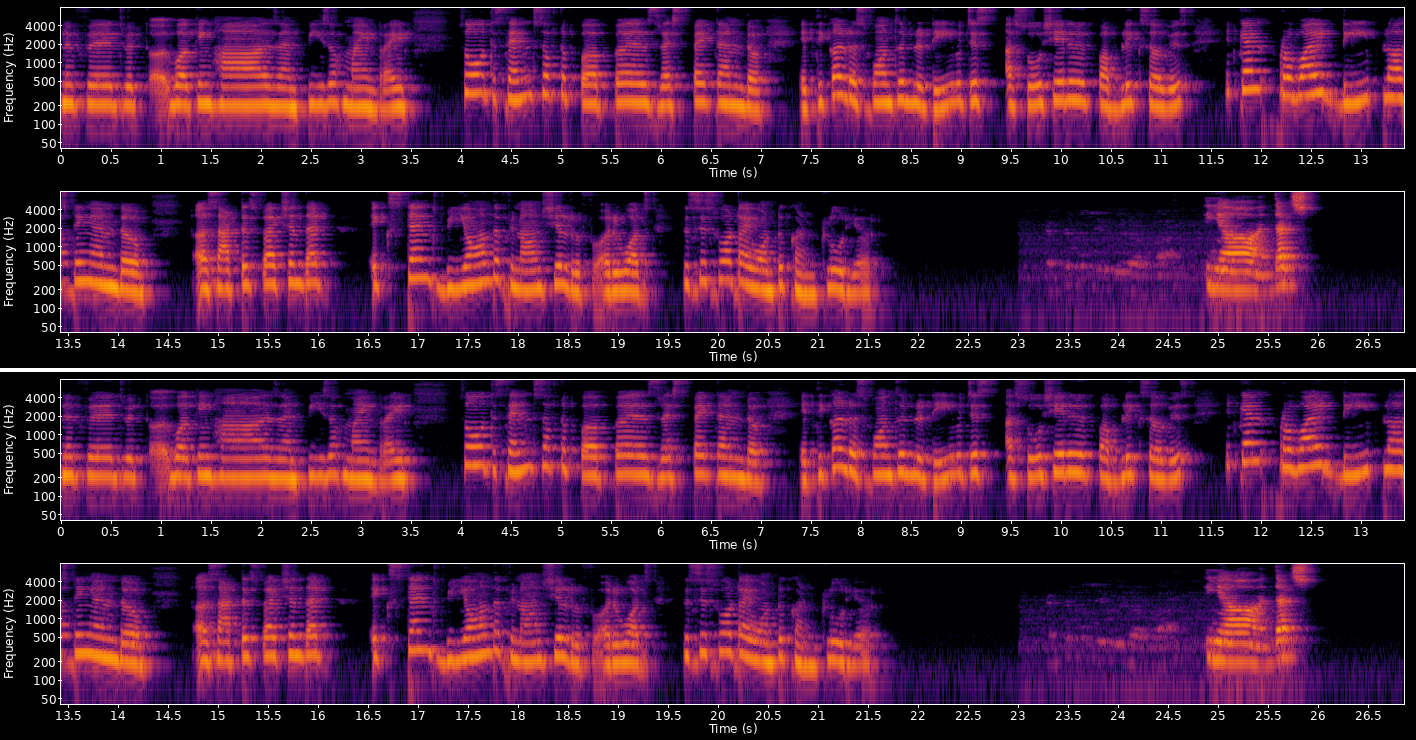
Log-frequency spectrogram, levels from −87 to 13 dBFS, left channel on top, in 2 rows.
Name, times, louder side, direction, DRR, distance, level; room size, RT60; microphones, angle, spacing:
voice 1, 0.0-3.4 4.0-11.2 11.8-14.3 14.8-16.0 16.5-19.3 19.7-21.5, left 1 dB, 30° left, 7 dB, 0.8 m, -20 dB
voice 2, 24.0-24.5 24.9-25.9, left 1 dB, 50° left, 1 dB, 3.8 m, -18 dB
16.0 x 6.6 x 3.5 m, 0.34 s
head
